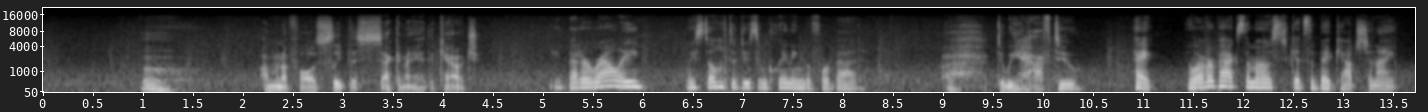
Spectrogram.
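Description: A young man talks calmly, close by.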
